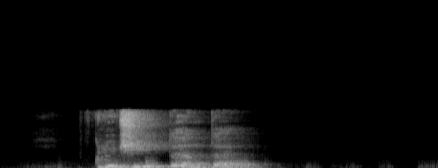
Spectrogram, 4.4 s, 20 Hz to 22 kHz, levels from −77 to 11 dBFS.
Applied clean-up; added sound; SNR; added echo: neural separator model SepFormer DNS4.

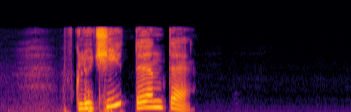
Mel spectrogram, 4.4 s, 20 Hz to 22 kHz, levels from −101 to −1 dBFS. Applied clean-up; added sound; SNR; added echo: none; none; none; none.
